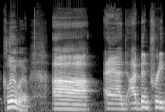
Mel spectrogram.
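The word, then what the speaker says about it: Cthulhu: pronunciation in a second not cthulu Kulu uh and I've been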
